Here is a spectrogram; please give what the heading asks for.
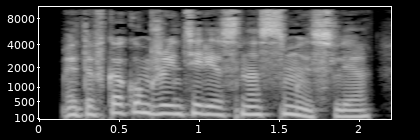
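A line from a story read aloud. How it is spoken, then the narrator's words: Mocking question. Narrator (Russian): насмешливо поинтересовалась Эстер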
